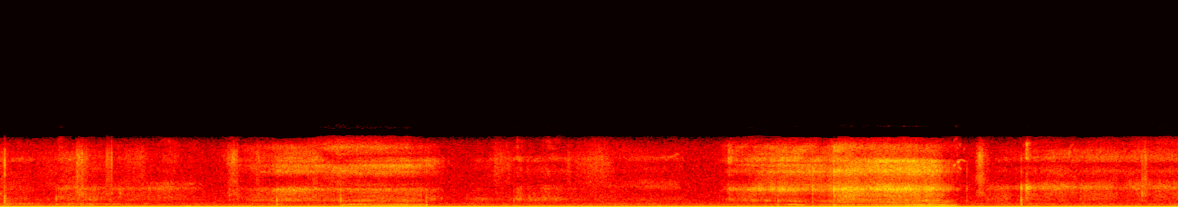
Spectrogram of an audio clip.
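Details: Snoring, in a recording uploaded from an Android phone: two long, low, rattling breaths a few seconds apart with a voiced grumbling tone, heard against room hiss.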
